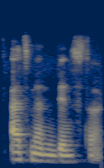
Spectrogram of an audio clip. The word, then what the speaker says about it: Atman Binstock: Atman is how you say his name? From the Oculus team? – Atman Binstock. – Yeah.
